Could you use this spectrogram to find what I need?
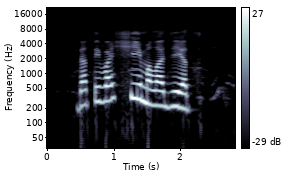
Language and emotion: Russian, positive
